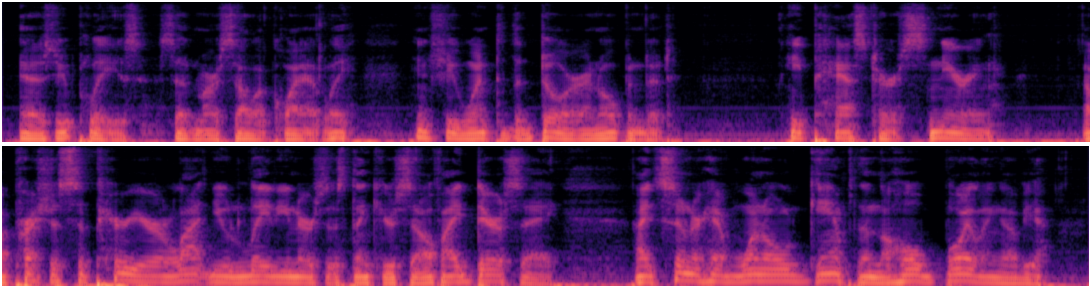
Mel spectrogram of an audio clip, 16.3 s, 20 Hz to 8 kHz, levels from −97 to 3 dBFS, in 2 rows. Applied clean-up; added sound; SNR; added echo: none; none; none; reverberation time 0.2 s.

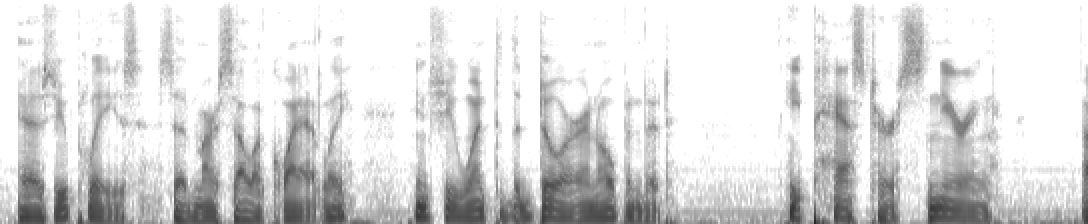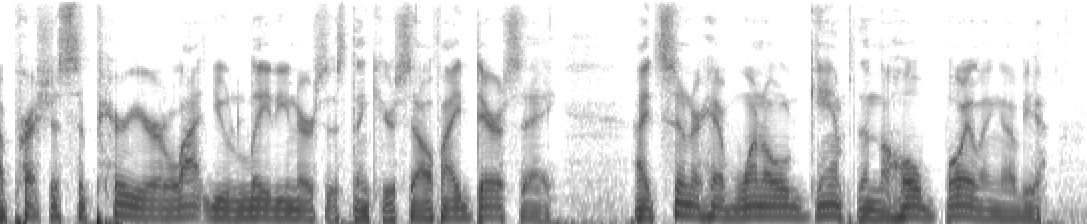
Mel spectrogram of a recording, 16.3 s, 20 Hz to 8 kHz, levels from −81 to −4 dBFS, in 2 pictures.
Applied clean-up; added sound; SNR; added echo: none; none; none; none.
